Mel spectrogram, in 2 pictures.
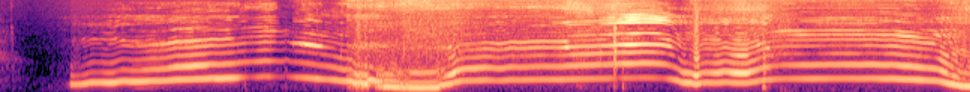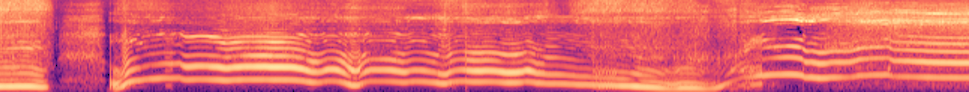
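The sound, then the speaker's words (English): A person imitates whale calls with long, wavering, high-pitched moaning cries that swoop up and down, voiced loudly in several continuous phrases with brief breaths between. “I don't know how I did on the whale sounds.”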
